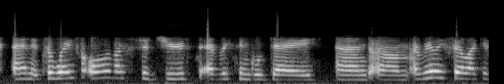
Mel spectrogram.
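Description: This woman speaks in an Australian accent with fairly even intonation. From Australia (Alice Springs, outback). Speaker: diet author and founder. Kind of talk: interview.

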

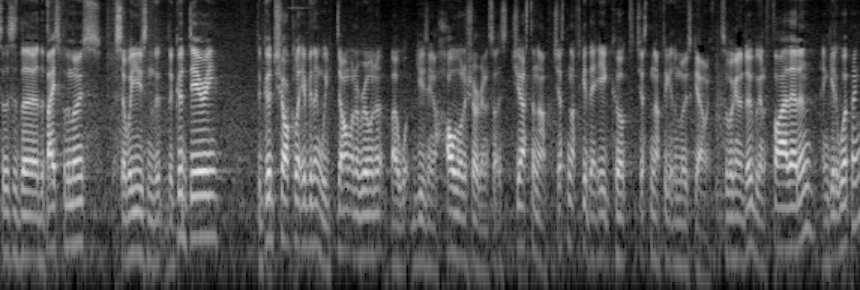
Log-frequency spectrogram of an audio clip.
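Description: A man talks at a very fast pace with ordinary pitch variation. Light background noise sits behind him. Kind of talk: tutorial. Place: cafe.

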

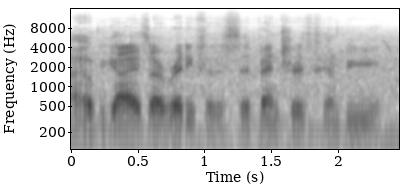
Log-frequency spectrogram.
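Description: Talking at a very fast pace, a man is heard in a dry sound with no echo as noticeable background noise runs underneath. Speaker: urban explorer vlogger. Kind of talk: casual vlog chat. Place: open country.

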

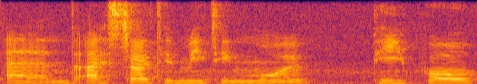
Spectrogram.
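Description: A woman with a Hungarian accent speaks at a moderate pace in a medium-pitched voice, monotone and flat, over light background noise. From Hungary. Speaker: university student. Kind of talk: interview answer. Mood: calm, friendly, reflective. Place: home room. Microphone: phone near.

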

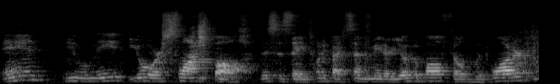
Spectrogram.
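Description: Light background noise and audible room echo surround a man speaking at a fairly high pitch. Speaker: fitness instructor. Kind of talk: guided follow-along workout tutorial. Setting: home workout video, demonstrating exercises. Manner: upbeat, encouraging, coaching with countdown cues; casual, conversational, with fillers. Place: home room. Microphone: camera far.

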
